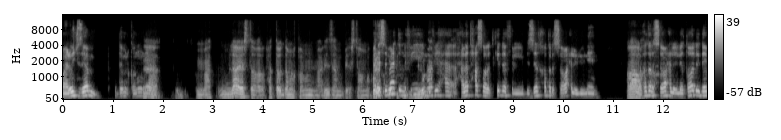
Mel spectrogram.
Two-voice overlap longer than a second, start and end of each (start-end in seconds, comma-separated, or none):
6.2-7.5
